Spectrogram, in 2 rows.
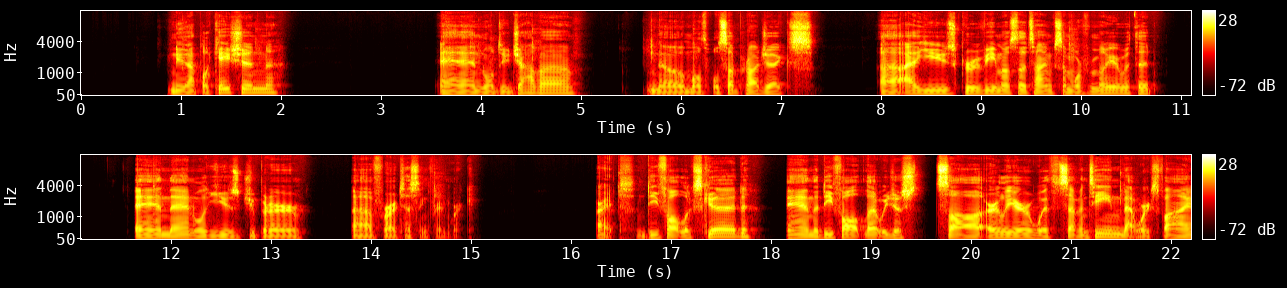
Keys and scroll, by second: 0.3-1.0 typing, 1.7 Return, 3.8 3, 4.4 Return, 5.3-6.1 typing, 7.9 2, 9.8 Return, 11.8 4, 14.6 Return, 16.4 Return, 21.4 Return.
